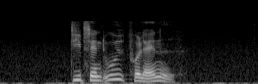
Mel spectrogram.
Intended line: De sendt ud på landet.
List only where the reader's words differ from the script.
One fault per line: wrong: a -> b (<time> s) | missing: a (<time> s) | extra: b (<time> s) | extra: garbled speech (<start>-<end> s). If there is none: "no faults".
no faults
